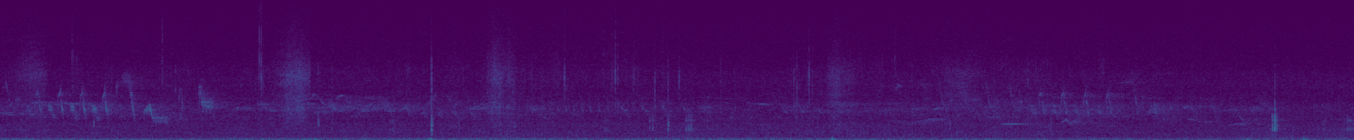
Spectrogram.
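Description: Outdoor ambience with a steady low rumble and birds chirping in short trills, while scattered small clicks and rustles come from wires being twisted together by hand.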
